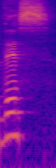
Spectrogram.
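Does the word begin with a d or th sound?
th. It begins with a voiced th sound. "The voiced T H sound, as in this"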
